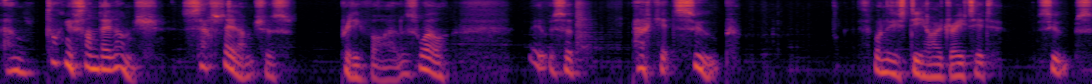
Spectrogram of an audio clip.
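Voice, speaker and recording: With a British accent, a man speaks at a moderate pace with lively intonation and long, frequent pauses. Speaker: vlogger. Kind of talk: personal monologue. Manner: halting.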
